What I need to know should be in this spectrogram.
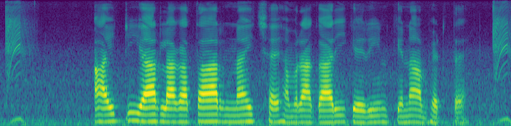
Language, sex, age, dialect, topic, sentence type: Maithili, female, 31-35, Bajjika, banking, question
